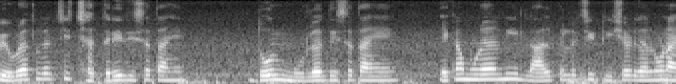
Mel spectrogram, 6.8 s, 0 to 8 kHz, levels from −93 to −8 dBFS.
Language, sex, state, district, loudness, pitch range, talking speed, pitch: Marathi, male, Maharashtra, Washim, -16 LUFS, 150-175 Hz, 150 wpm, 155 Hz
